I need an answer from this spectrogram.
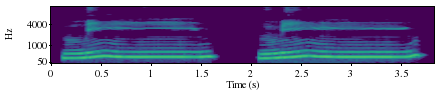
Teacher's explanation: हमारा मीम हमारे होंठों के ड्राई वाले पार्ट से, दोनों सूखे वाले हिस्से से मिलकर हर मीम अदा होता है। लेकिन बा में हम थोड़ा सा मजबूती के साथ होंठों को बंद कर रहे थे, तो मीम में मजबूती से बंद नहीं करेंगे, बल्कि हल्के, दोनों होंठ एक दूसरे से लाइटली टच होते हैं और नाक से भी आवाज निकलती है।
